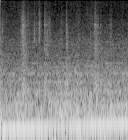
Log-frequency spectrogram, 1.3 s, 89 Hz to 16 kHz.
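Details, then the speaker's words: BMW 130i driving above 30-35 mph: deep, constant droning hum under cruising road noise, independent of revs, briefly disappears when turning right; worn wheel bearing. "It just seems like it's a constant sort of noise. But yeah, it's when I get over about 30-35 miles an hour, and if I like kind of jerk to the right, like I said, the noise temporarily goes."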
